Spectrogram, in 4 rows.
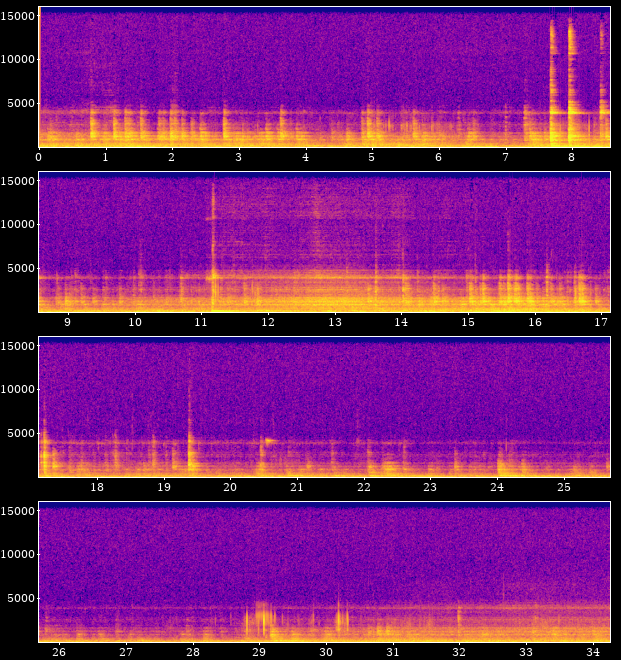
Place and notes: Faidherbe Bridge, Saint Louis, Senegal - Contact Mics on Faidherbe Bridge
Stereo contact mics on hand-railing of Faidherbe Bridge in Saint-Louis, Senegal. Contact mics by Jez Riley French, recorded with Zoom H4 recorder.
